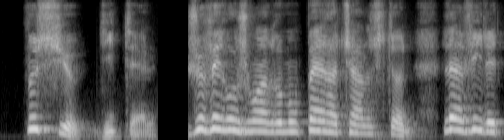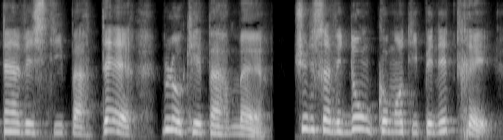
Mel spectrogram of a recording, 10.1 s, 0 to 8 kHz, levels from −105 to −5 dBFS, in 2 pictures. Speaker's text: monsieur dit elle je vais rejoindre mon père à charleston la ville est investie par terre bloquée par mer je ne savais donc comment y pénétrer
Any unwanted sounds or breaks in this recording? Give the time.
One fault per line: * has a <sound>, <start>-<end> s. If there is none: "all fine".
all fine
